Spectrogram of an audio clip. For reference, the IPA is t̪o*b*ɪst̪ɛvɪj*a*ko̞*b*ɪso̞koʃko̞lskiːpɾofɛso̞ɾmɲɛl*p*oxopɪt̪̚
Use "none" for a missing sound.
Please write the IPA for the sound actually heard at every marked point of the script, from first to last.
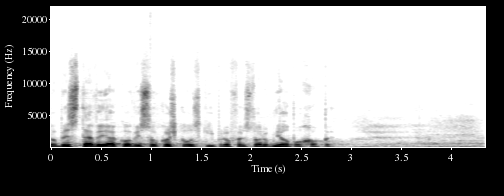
b, a, v, p

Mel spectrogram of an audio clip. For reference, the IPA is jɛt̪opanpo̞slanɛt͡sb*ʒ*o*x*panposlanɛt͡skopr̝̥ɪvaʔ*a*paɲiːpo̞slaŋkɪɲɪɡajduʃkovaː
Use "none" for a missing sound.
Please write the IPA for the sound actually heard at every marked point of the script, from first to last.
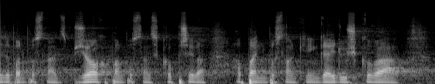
ʒ, x, a

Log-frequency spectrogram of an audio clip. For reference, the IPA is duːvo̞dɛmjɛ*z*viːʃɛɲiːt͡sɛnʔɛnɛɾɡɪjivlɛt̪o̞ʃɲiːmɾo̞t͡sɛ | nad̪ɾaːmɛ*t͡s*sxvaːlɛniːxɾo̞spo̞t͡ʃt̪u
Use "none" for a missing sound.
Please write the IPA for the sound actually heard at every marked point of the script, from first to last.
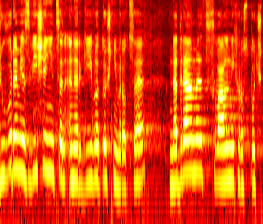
z, t͡s

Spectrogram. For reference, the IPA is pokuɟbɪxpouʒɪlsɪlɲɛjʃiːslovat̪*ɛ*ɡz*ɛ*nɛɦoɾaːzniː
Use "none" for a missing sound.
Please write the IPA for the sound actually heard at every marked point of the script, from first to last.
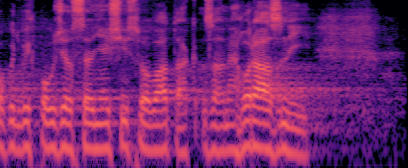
a, a

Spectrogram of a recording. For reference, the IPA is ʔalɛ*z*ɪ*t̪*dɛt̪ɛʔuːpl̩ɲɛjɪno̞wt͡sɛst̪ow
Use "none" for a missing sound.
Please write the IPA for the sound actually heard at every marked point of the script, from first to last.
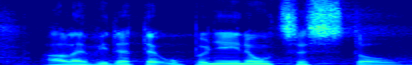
v, none

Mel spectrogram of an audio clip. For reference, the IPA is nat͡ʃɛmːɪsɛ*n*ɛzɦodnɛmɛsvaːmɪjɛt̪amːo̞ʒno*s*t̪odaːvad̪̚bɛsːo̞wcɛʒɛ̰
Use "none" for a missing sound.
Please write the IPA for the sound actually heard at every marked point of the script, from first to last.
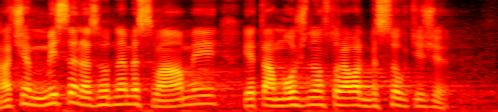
n, s

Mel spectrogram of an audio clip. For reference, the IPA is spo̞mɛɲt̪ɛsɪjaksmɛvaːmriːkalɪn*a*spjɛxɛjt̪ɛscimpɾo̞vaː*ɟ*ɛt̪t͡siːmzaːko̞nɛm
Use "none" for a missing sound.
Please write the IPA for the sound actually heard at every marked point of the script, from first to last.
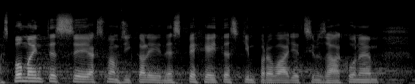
ɛ, ɟ

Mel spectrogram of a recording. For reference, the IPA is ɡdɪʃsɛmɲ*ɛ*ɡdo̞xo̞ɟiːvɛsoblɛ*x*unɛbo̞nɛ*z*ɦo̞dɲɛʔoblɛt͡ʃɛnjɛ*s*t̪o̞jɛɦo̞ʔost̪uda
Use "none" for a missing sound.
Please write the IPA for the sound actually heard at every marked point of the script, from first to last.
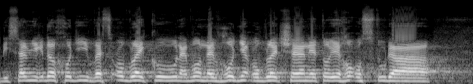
ɛ, k, v, none

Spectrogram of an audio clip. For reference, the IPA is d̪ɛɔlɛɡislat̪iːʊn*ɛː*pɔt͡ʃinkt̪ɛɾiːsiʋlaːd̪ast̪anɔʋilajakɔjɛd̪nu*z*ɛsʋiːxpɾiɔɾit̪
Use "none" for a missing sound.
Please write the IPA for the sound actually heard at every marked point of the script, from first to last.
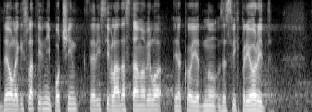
iː, z

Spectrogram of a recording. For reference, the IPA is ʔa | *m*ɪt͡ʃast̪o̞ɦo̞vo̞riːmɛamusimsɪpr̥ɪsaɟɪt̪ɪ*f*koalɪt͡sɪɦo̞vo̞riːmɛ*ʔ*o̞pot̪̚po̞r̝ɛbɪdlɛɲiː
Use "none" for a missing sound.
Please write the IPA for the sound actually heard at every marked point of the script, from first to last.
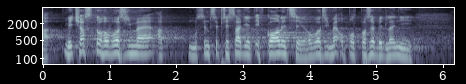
m, f, ʔ

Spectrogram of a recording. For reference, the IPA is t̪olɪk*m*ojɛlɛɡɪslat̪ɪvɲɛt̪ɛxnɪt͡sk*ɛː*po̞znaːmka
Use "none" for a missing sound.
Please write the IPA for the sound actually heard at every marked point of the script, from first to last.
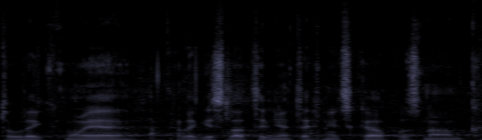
m, aː

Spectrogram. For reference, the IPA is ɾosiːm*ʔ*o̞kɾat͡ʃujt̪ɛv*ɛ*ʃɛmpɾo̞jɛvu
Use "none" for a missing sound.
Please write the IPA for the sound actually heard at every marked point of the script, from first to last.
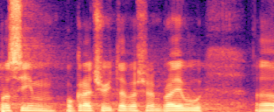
p, a

